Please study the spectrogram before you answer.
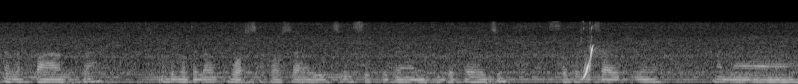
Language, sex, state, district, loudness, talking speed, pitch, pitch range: Odia, male, Odisha, Khordha, -26 LUFS, 130 wpm, 115 Hz, 110-115 Hz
